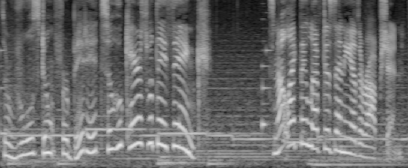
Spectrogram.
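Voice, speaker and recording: An upbeat young warrior woman for a video game. Her high voice moves in lively swings, breezy and sure of itself, over clear background music. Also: normal speed. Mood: upbeat, confident. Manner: breezy, chatty, self-assured.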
